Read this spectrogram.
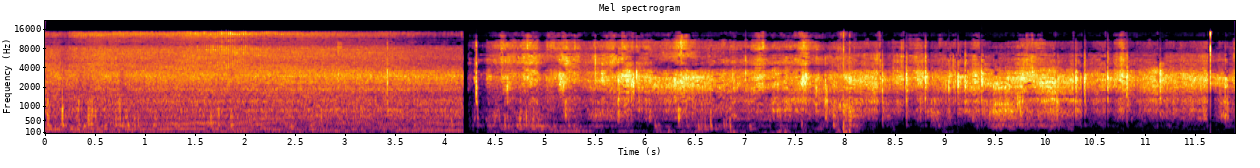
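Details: Vehicle and scraping noise with some water-like sound; a sharp cut near four seconds changes the texture, and no animal voice is heard.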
